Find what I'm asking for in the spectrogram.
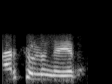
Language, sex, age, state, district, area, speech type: Tamil, female, 45-60, Tamil Nadu, Cuddalore, rural, conversation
